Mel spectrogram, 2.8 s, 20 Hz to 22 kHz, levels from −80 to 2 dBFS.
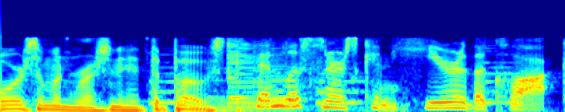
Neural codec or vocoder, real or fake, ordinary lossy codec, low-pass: none; real; Opus, 64 kbps; 5.4 kHz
